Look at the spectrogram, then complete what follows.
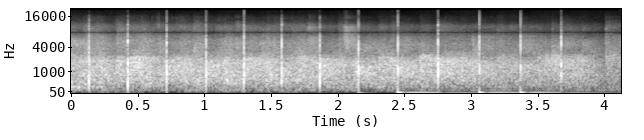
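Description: An audience applauds steadily, a dense wash of many hands clapping with sharper individual claps popping out in a loose, regular rhythm throughout.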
